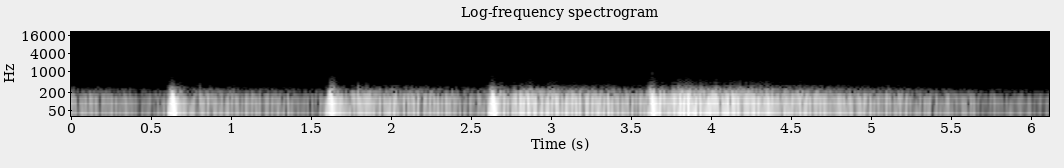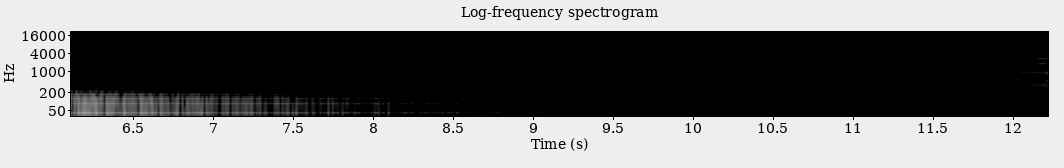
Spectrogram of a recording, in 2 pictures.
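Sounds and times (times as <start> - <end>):
slow steady heartbeat thumping: 0.0 - 5.1.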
